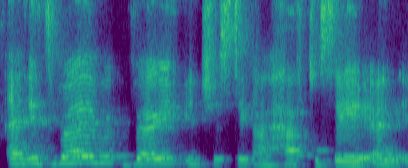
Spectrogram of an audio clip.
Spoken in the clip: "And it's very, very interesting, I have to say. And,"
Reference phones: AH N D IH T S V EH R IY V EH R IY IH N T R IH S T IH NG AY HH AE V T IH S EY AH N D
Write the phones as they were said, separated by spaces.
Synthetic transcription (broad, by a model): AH N IH T S V EH R IY V EH R IY IH N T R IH S T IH NG AY HH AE F T IH S EY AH N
